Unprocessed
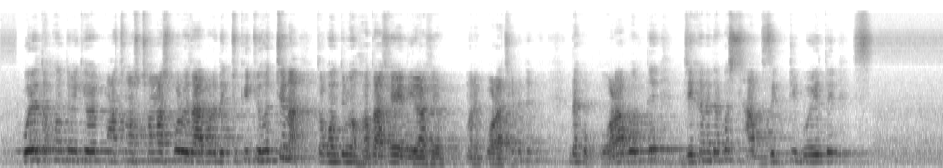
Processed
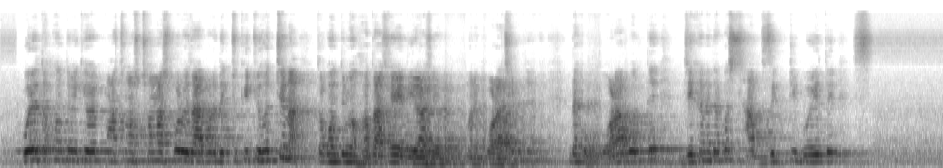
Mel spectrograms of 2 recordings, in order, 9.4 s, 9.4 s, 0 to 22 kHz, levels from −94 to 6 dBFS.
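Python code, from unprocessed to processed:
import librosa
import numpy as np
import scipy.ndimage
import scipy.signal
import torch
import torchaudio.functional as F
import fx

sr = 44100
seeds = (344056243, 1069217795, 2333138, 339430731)

y = fx.low_shelf(x, sr, hz=350.0, db=10.5)
y = fx.sustainer(y, sr, db_per_s=45.0, at=(4.15, 6.3))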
